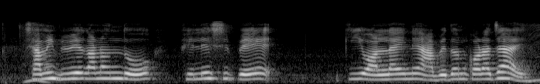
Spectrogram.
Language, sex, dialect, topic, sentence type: Bengali, female, Northern/Varendri, banking, question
